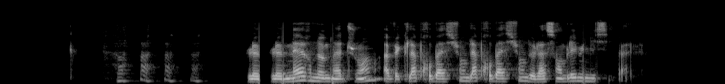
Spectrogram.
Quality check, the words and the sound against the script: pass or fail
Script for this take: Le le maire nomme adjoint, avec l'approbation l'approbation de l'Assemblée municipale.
fail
